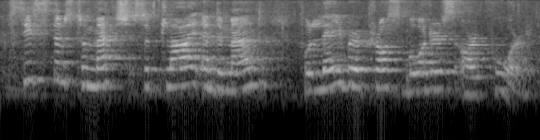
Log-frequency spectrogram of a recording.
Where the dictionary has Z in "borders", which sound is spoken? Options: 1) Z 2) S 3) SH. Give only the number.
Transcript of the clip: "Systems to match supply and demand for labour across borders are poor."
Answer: 2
